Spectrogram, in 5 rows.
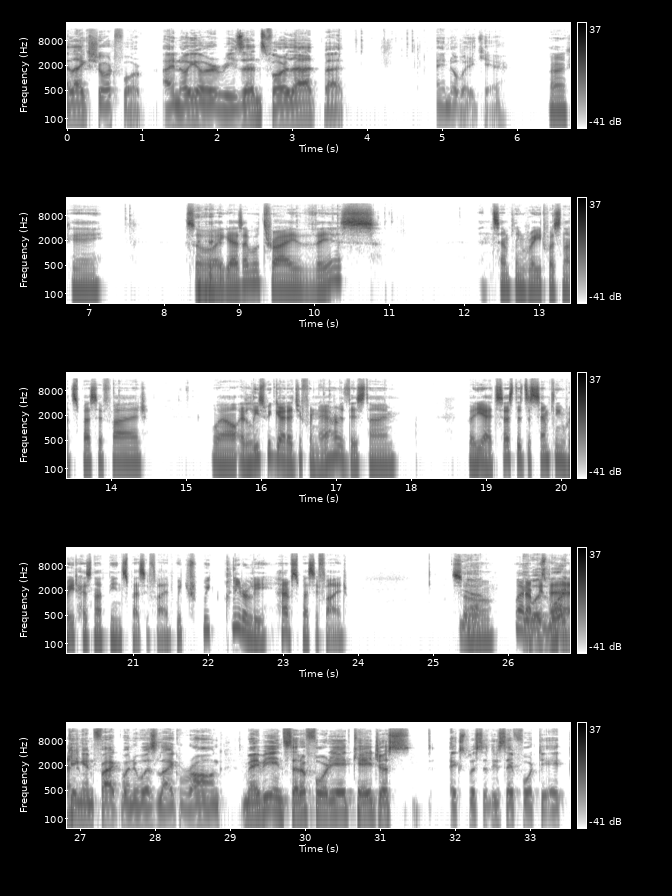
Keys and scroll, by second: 2.4 super+z, 4.2 super+c, 4.8 super+v, 10.0 super+c, 10.5 super+v, 16.5 super+c, 17.0 super+v, 20.1 super+Tab, 29.0 super+Tab.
